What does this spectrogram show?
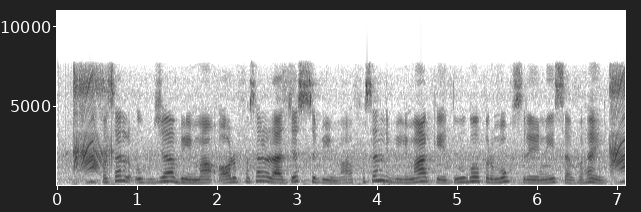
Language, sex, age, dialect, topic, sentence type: Magahi, female, 31-35, Western, banking, statement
